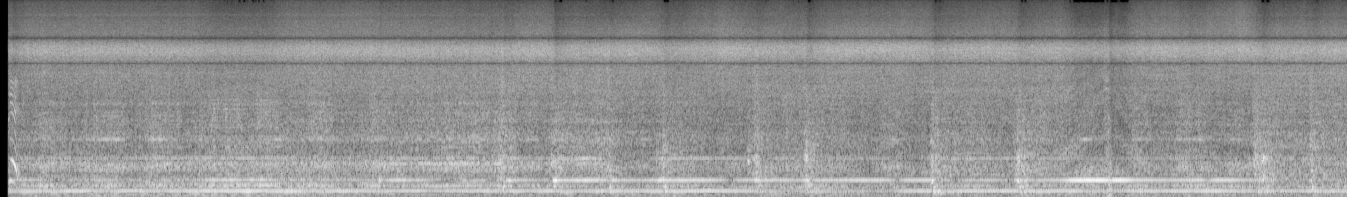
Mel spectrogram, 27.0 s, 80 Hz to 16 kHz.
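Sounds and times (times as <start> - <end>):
foam shredder running: 0.2 - 26.9.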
